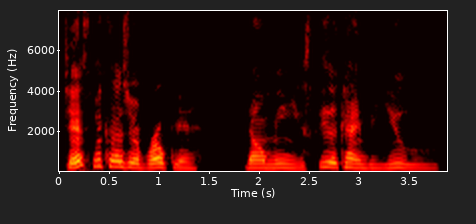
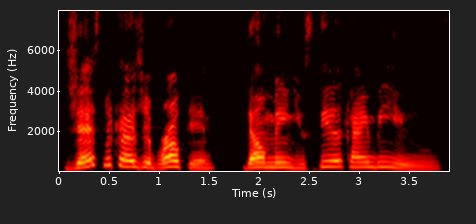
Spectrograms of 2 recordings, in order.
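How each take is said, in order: First: It is said at normal volume. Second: It is said more loudly.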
